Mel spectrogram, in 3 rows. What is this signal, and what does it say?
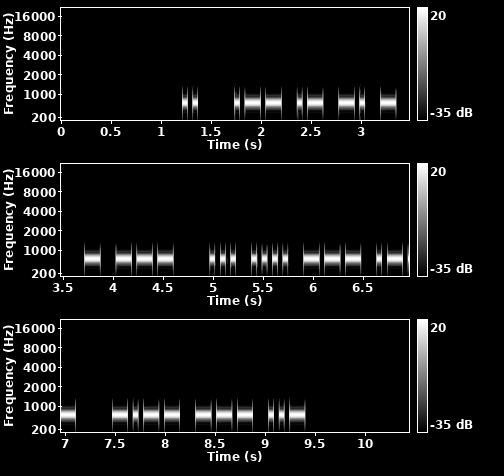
Morse code, heard as a keyed tone, about 23 wpm, 700 Hz. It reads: I WANT TO SHOW YOU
